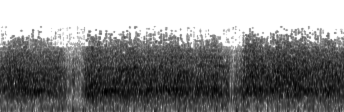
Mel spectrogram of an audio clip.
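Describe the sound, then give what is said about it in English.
A dense, steady roar of a baseball stadium crowd during a game, continuous murmur and chatter blending into a wash of noise with two brief dips, without distinct voices standing out. “You can hear the crowd in the background.”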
